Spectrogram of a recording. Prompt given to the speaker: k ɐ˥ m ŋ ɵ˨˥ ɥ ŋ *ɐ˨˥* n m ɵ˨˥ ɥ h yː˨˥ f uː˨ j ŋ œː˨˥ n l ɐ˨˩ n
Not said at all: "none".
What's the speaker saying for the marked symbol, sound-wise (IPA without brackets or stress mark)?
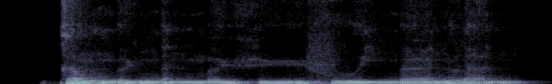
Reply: ɐ˨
